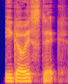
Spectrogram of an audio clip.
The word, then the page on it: egoistic: British English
